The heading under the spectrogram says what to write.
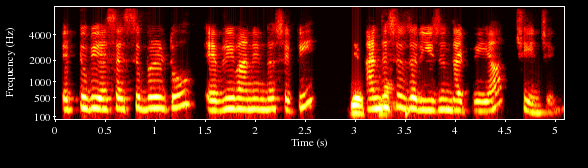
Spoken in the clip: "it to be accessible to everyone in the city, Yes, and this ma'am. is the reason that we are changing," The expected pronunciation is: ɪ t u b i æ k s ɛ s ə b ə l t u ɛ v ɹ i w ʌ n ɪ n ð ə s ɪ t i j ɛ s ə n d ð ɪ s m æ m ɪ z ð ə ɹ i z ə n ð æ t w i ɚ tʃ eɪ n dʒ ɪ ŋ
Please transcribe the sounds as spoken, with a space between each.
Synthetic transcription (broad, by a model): ɪ t u b i æ k s ɛ s ə b ə l t u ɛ v ɹ i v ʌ n ɪ n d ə s ɪ t i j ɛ ə n d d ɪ s ɪ z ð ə ɹ i z ə n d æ t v i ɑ tʃ eɪ n dʒ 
